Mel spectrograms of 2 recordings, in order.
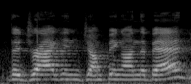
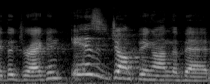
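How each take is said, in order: First: Said in the usual way. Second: IS punched in "dragon is jumping"; stress on IS. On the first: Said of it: "So instead of". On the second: Shown as a demonstration. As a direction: highlight IS as the missing word. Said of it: "use your tone and your intonation to stress the".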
